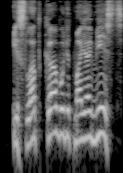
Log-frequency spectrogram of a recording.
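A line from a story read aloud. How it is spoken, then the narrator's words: Shouting at full voice. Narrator (Russian): вновь крикнул он во весь голос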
